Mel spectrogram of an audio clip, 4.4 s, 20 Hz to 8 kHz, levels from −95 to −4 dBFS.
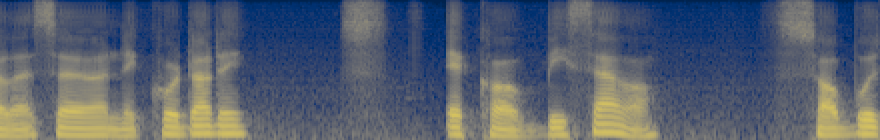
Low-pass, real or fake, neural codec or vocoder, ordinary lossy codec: none; fake; codec, 16 kHz, 0.2 kbps, FocalCodec; none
